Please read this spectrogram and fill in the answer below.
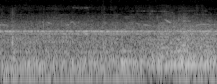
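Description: Pickup truck driving past over rough ground: a steady rumble of engine and tyres that grows slightly toward the end, with a thin steady high tone over it.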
